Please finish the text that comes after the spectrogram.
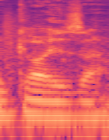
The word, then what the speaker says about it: geyser: over here there is a fire geyser or giza depending on where you come from your pronunciation and so on so forth and these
